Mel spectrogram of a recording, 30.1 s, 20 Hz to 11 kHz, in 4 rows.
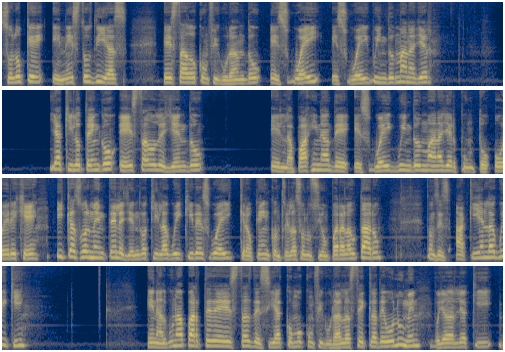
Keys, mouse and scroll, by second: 9.7-23.3 drag, 23.3-24.2 scroll down 1, 24.2-24.8 scroll down 1, 24.8-25.4 scroll down 1, 25.4-26.6 scroll down 1, 26.6-29.0 scroll down 1, 29.0-29.4 scroll down 1, 29.9 ctrl+f.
